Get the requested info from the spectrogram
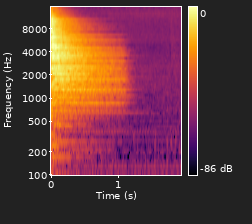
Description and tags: crash 2 ting cut
This was hit on my trash can sounding 14" cymbal cut off by hand.
crash, cymbal, rock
